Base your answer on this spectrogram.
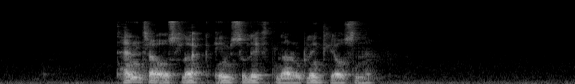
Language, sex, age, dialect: Faroese, male, 36-60, Suðurstreymoy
